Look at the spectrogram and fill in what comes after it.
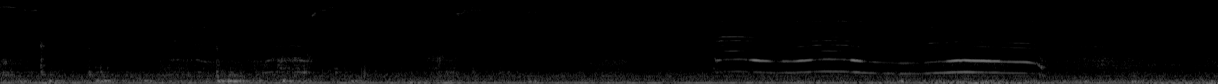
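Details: Domestic cat, a rescued kitten with tuxedo markings, giving a long wavering meow of about three seconds with a slight rise and fall in pitch, after quieter rustling and faint sounds; steady low hum underneath.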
